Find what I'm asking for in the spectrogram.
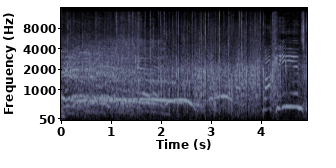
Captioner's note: some Applause; speaking French; some Applause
